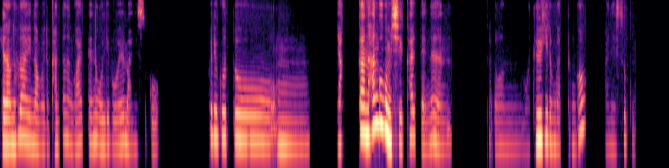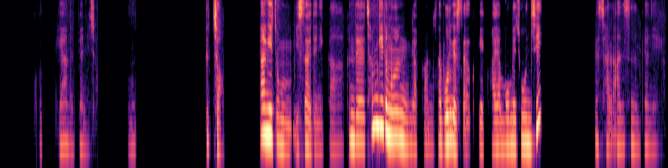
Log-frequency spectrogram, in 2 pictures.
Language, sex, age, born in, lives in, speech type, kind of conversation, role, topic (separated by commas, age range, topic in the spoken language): Korean, female, 50-54, South Korea, Germany, conversation, podcast, guest, 식사 준비는 보통 어떻게 계획하시나요?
